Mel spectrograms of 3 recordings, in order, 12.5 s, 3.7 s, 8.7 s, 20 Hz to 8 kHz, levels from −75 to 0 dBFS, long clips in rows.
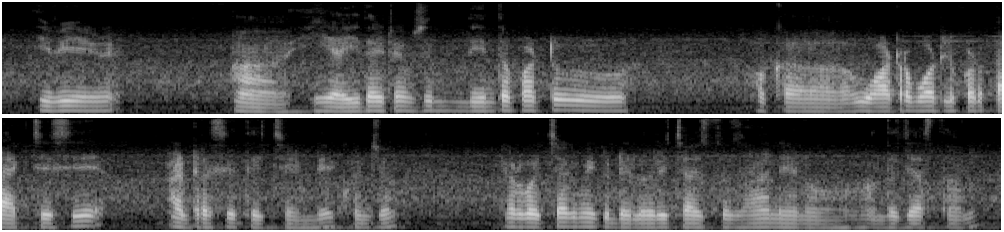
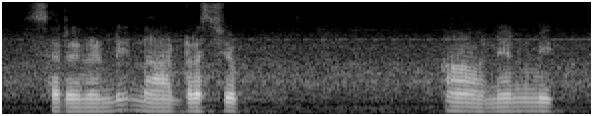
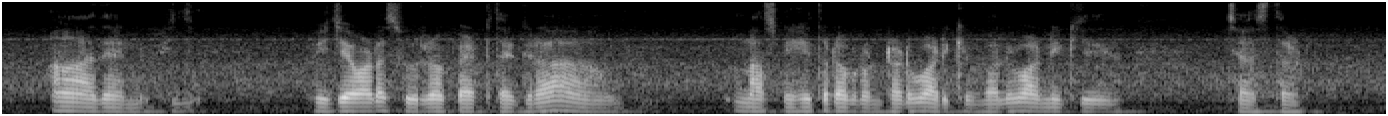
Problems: constant background noise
